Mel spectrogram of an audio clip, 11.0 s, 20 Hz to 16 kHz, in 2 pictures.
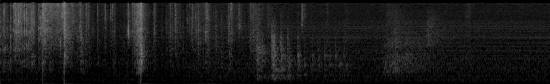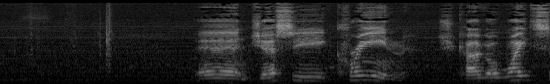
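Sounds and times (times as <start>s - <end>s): foil wrapper crinkling: 0.0s - 3.1s.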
